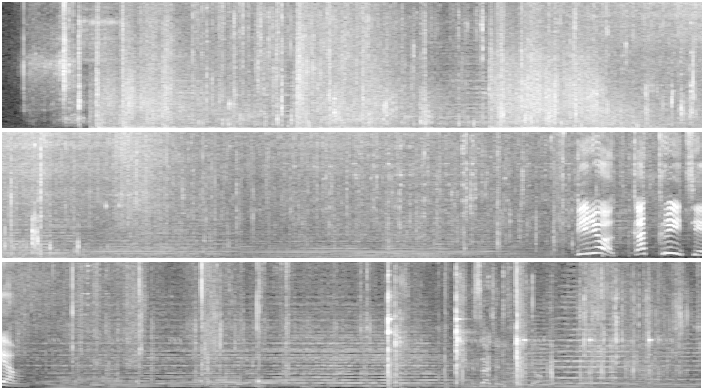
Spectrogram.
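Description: An explosive blasting charge goes off from a plunger detonator: a loud explosion about a second in. Its rumble and falling debris die away over several seconds.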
